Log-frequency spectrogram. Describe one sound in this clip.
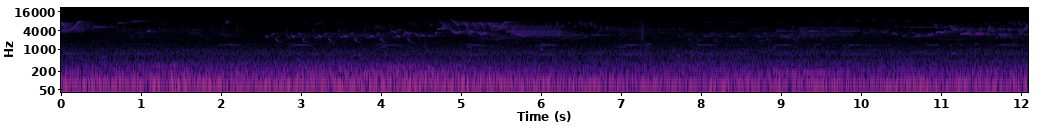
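A boat glides steadily across water with a soft splashing rush.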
